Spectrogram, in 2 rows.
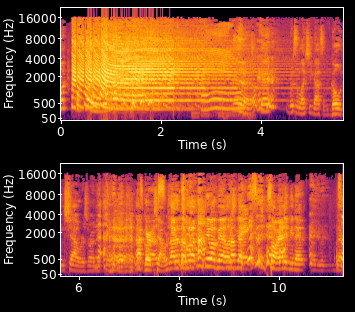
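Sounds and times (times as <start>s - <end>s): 
air horn tooted in blaring harmonic blasts: 0.0s - 5.5s
laughter: 0.4s - 4.5s, 6.4s - 11.0s
speech: 4.7s - 11.2s.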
